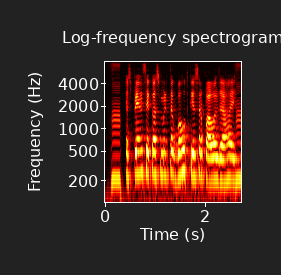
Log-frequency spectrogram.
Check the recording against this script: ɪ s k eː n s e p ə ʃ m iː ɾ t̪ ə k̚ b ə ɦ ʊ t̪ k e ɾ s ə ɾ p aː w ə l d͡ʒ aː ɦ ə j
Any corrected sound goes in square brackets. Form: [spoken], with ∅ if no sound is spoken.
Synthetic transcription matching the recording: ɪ s [p] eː n s e [k] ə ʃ m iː ɾ t̪ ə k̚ b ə ɦ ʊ t̪ k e [∅] s ə ɾ p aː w ə l d͡ʒ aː ɦ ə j

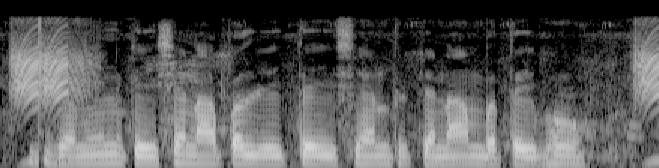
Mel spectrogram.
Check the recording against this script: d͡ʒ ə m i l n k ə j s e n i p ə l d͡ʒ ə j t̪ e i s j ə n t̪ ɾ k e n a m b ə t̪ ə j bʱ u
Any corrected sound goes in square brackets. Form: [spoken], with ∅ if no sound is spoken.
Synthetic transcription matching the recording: d͡ʒ ə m i [∅] n k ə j s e n [a] p ə l d͡ʒ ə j t̪ e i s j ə n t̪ ɾ k e n a m b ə t̪ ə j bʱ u

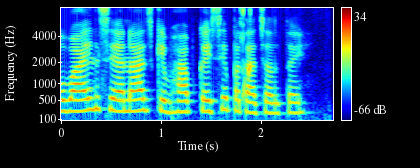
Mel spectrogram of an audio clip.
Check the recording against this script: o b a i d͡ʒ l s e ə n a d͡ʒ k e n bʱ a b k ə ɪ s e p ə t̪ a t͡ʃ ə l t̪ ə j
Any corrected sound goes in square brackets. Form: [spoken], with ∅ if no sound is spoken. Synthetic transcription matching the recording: o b a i [∅] l s e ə n a d͡ʒ k e [∅] bʱ a b k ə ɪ s e p ə t̪ a t͡ʃ ə l t̪ ə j

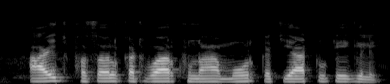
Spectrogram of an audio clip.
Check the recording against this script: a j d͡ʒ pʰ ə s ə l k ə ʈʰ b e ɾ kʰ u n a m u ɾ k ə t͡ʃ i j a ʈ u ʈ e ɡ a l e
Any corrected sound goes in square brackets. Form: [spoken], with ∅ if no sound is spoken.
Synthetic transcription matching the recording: a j d͡ʒ pʰ ə s ə l k ə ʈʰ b [a] ɾ kʰ u n a m [o] ɾ k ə t͡ʃ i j a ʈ u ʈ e ɡ [e] l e

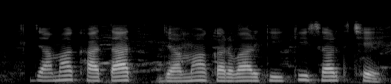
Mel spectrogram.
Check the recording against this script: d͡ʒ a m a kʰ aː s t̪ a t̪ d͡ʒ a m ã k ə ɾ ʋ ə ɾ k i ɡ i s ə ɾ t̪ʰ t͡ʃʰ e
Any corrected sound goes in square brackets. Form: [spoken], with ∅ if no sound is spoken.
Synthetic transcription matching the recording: d͡ʒ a m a kʰ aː [∅] t̪ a t̪ d͡ʒ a m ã k ə ɾ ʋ [a] ɾ k i [k] i s ə ɾ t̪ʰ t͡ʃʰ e

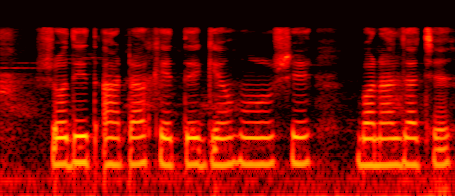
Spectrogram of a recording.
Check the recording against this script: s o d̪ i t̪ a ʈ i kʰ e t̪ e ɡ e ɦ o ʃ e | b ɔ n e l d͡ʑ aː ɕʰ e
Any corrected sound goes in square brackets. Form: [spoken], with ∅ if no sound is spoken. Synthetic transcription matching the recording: [ʃ] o d̪ i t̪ a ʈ [a] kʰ e t̪ e ɡ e ɦ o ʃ e | b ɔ n [a] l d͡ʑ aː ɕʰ e

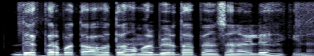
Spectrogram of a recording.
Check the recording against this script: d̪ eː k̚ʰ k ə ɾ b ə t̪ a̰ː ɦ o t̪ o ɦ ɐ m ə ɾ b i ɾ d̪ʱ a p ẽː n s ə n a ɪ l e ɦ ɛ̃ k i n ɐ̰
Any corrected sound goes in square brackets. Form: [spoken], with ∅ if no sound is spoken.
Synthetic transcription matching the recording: d̪ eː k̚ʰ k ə ɾ b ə t̪ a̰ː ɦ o t̪ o ɦ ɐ m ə ɾ b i ɾ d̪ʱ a p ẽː n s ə n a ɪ l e ɦ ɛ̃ k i n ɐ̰

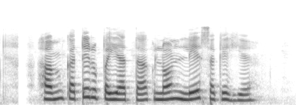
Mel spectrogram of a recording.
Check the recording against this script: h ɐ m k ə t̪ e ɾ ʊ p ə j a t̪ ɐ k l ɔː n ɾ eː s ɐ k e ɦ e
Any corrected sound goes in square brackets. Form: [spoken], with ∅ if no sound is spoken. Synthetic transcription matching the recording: h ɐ m k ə t̪ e ɾ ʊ p ə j a t̪ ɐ k l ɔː n [l] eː s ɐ k e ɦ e

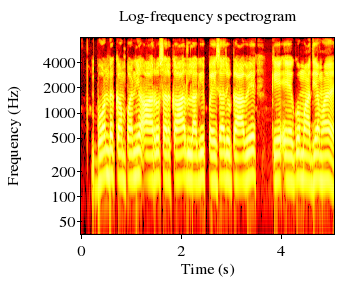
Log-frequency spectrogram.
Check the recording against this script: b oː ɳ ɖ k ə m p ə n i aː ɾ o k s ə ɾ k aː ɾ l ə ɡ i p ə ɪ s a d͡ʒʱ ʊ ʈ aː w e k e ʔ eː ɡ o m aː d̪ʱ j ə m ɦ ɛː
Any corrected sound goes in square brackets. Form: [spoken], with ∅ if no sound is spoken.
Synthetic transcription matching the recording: b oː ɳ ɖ k ə m p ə n i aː ɾ o [∅] s ə ɾ k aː ɾ l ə ɡ i p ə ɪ s a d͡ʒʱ ʊ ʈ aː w e k e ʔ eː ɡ o m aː d̪ʱ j ə m ɦ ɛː

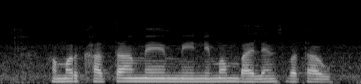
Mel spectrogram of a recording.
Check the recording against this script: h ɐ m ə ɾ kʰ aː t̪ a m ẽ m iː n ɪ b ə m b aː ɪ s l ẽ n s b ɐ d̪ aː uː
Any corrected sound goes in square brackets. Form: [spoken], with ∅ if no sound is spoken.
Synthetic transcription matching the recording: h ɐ m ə ɾ kʰ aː t̪ a m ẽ m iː n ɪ [m] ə m b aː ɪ [∅] l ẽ n s b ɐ [t̪] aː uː

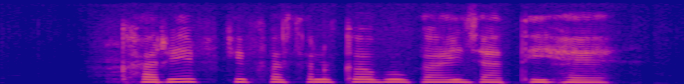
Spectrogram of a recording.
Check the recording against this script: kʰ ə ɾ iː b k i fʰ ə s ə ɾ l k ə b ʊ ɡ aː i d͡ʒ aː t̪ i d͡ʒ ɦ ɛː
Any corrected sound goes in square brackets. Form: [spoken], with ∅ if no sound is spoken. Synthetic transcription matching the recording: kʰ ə ɾ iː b k i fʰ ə s ə [∅] l k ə b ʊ ɡ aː i d͡ʒ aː t̪ i [∅] ɦ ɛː

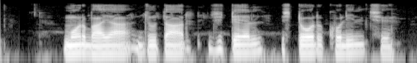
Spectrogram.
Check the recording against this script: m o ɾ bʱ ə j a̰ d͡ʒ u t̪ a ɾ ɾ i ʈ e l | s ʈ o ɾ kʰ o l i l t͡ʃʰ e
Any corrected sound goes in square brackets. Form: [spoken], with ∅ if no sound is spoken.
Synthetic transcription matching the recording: m o ɾ bʱ [a] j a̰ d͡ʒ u t̪ a ɾ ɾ i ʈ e l | s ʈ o ɾ kʰ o l i l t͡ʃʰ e

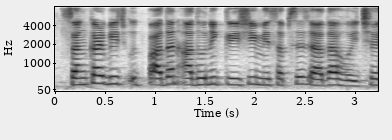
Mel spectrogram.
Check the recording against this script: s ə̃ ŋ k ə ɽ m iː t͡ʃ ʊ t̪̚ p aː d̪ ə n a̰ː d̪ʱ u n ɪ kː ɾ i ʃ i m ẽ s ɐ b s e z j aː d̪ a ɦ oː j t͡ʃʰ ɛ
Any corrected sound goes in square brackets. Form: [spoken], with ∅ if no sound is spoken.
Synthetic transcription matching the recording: s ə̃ ŋ k ə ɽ [b] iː t͡ʃ ʊ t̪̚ p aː d̪ ə n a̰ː d̪ʱ u n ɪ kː ɾ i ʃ i m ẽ s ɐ b s e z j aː d̪ a ɦ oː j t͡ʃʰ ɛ

